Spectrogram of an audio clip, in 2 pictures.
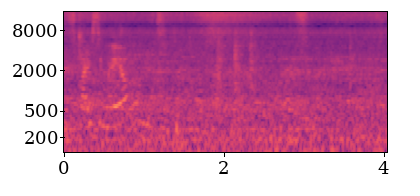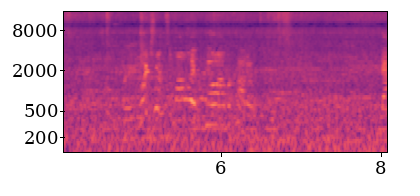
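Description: Store ambience: indistinct voices of people nearby, coming and going, over a steady background noise, with a cluster of voices about five to six seconds in.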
